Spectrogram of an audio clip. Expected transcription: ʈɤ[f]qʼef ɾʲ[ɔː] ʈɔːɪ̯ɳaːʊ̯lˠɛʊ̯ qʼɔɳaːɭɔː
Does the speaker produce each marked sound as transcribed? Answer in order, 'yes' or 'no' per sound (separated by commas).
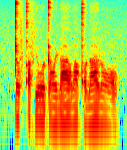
yes, no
